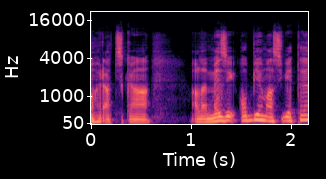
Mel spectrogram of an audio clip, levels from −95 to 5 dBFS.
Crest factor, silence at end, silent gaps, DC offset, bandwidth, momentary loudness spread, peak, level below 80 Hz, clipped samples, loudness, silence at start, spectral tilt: 14 dB; 0 s; none; under 0.1%; 11.5 kHz; 7 LU; -6 dBFS; -48 dBFS; under 0.1%; -22 LUFS; 0 s; -5.5 dB/octave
